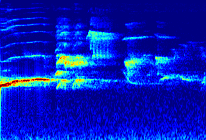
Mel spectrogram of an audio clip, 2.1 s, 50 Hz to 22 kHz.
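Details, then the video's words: Common blackbird, recorded in Świnoujście, Poland, on 25 September 2022: a clear, slightly rising fluted whistle breaks into a rushed, squeaky, high-pitched chatter. "Blackbird's solo"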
